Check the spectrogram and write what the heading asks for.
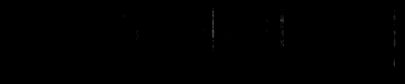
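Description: Wooden matchsticks clicking and rubbing against each other as a bundle is handled between the fingers: a quiet run of light, sharp clicks and small scratches from about a second in.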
